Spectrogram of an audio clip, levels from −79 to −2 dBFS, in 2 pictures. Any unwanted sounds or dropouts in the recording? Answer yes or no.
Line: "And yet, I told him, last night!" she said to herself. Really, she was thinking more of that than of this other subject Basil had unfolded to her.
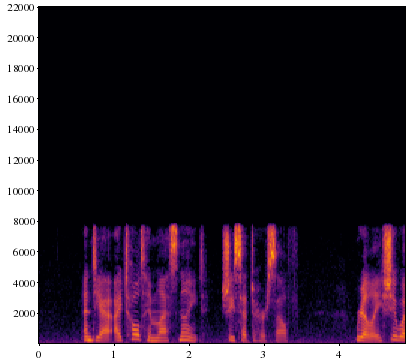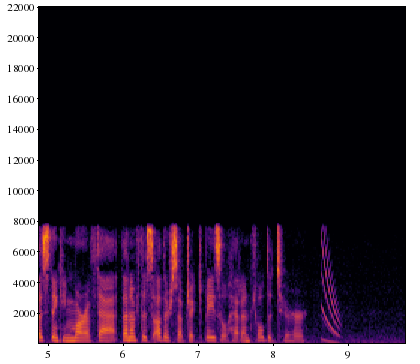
yes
